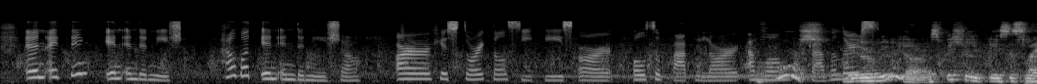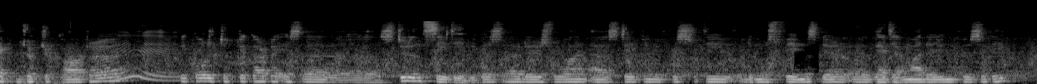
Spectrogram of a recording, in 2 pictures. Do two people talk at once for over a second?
Yes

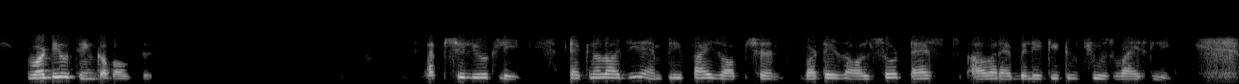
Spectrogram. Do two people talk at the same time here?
No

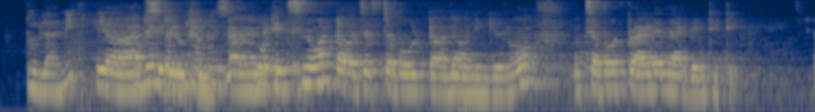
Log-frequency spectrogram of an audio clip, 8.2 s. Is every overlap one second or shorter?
No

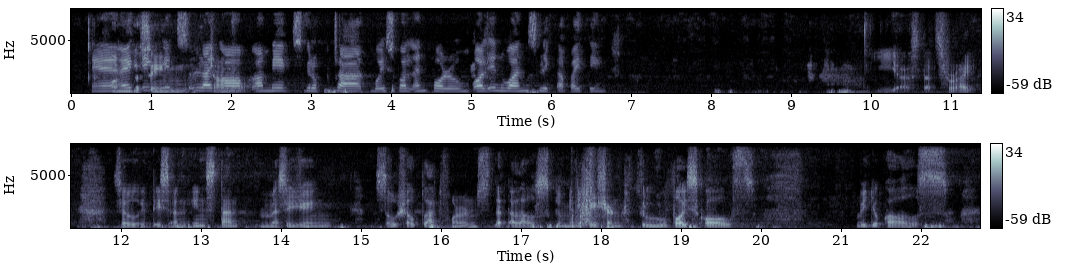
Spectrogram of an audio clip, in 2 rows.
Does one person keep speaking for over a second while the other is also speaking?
Yes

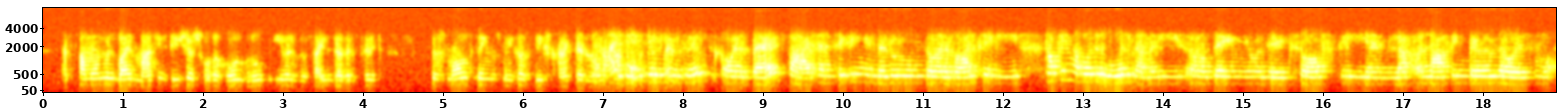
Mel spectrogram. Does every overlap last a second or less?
No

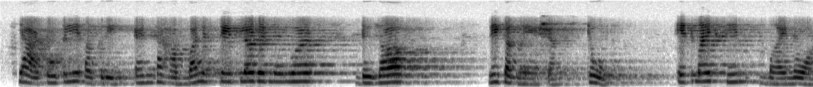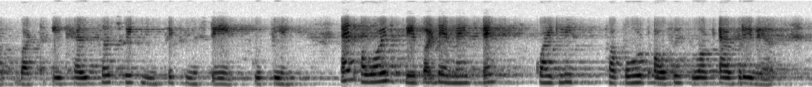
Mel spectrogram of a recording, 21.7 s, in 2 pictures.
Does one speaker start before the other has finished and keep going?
No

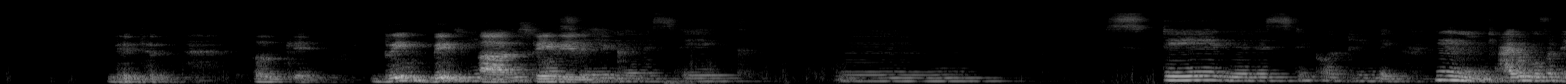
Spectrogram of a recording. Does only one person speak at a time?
No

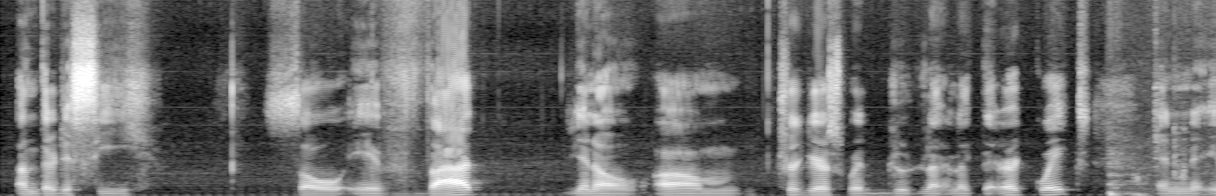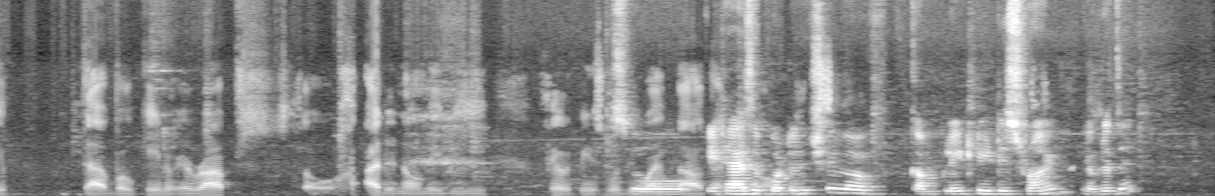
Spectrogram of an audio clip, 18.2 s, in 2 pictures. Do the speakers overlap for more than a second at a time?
Yes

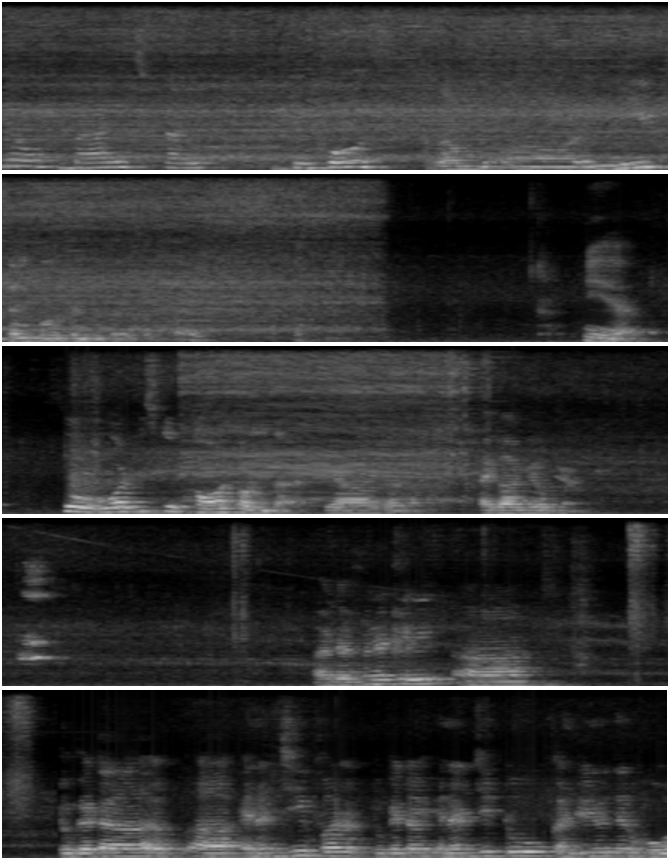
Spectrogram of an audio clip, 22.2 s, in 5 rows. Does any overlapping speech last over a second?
No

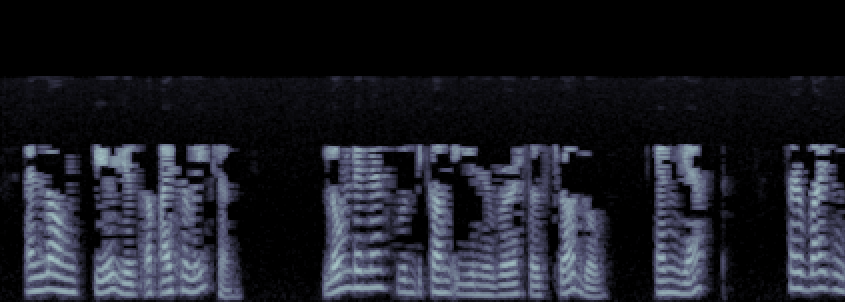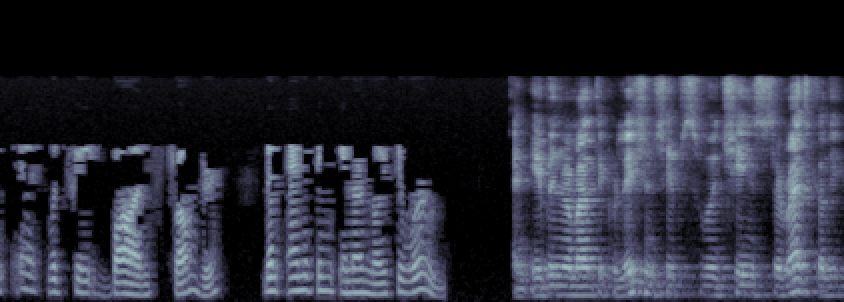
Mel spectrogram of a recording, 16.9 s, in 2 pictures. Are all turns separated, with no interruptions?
Yes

